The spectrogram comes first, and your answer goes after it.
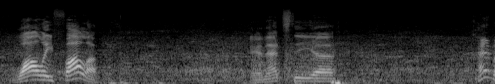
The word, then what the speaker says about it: Walle Falla: All right, well, Mark obviously taking the ethnic pronunciation, but he wants to be called Walle Falla.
